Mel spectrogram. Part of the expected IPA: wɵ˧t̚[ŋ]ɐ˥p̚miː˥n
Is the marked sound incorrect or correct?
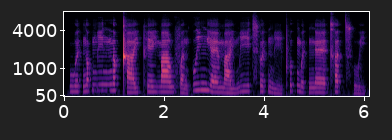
correct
